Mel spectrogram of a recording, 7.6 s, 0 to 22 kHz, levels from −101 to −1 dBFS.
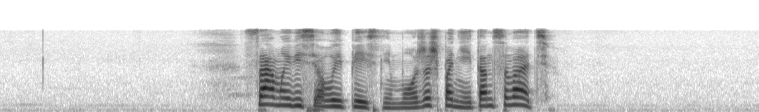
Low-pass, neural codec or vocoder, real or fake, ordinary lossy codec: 7.2 kHz; none; real; Opus, 64 kbps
